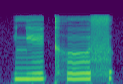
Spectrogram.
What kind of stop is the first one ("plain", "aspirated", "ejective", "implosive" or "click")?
aspirated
